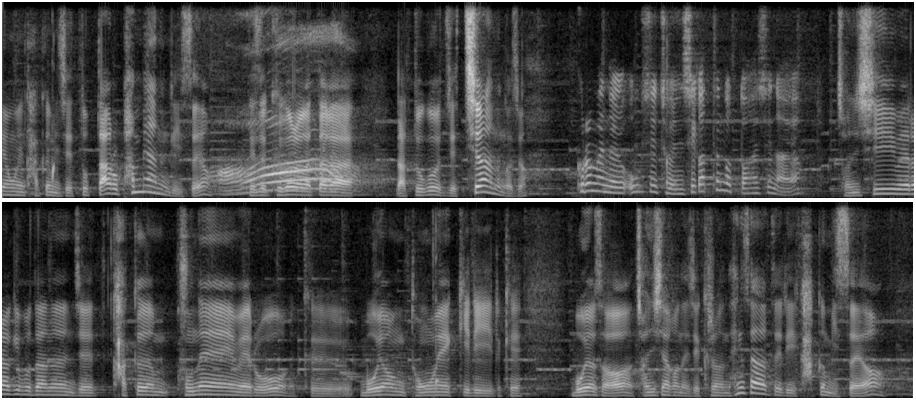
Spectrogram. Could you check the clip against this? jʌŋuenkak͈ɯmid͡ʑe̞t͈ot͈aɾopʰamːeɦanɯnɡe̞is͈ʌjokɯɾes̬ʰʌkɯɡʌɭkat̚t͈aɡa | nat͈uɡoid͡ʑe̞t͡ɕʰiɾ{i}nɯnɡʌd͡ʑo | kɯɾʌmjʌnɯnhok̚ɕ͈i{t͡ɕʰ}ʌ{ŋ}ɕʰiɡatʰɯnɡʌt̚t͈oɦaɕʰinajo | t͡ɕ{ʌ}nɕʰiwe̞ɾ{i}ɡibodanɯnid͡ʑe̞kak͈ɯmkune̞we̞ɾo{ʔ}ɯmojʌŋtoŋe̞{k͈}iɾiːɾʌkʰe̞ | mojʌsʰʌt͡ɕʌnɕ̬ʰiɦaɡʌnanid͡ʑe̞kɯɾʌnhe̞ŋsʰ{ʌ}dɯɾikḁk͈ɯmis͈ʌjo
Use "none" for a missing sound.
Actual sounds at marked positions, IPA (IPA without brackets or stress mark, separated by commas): a, t͡ɕ, n, ʌ, a, k, k͈, a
